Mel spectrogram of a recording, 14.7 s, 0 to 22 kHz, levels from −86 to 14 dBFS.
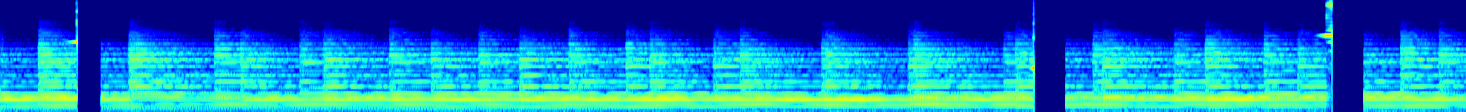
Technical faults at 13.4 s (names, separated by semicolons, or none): unstable filter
